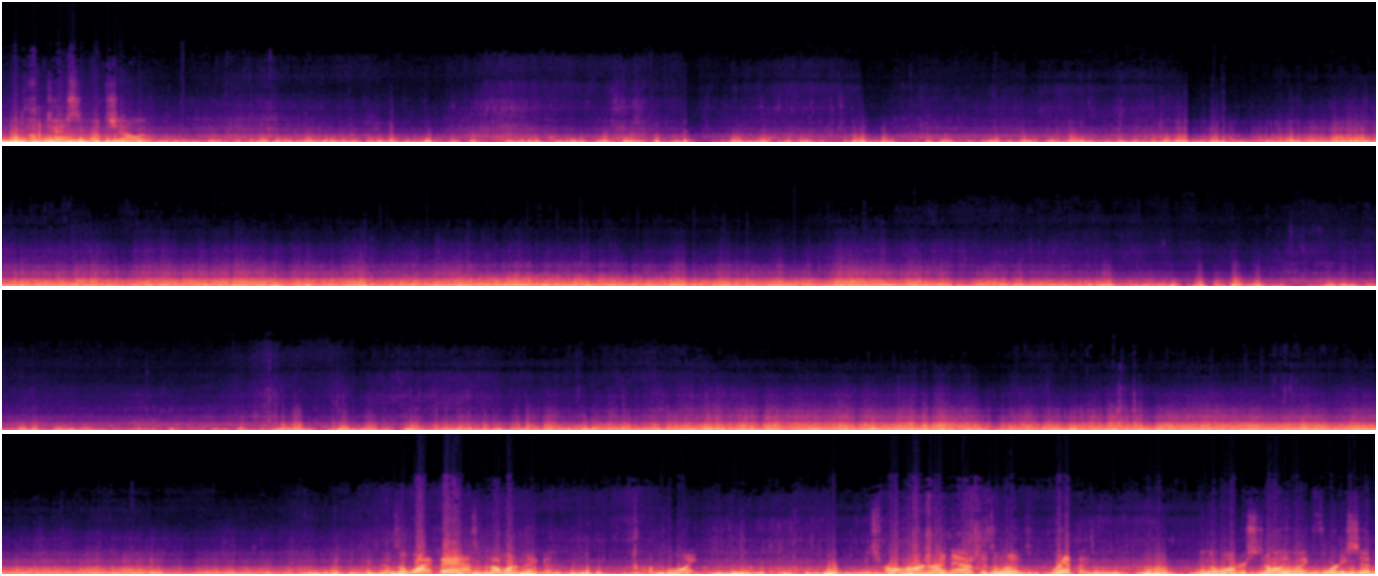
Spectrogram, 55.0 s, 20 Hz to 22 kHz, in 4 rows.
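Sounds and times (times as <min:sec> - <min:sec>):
wind buffeting microphone: 0:00.0 - 0:54.9.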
